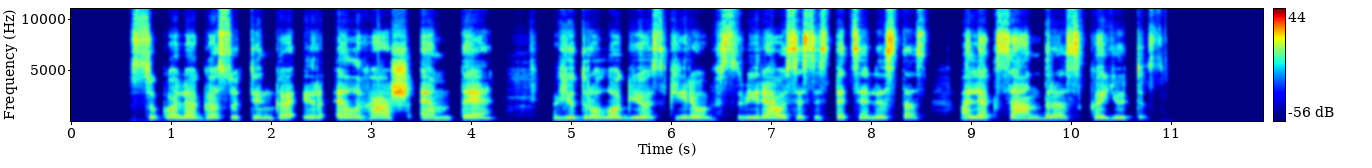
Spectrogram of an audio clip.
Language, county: Lithuanian, Kaunas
